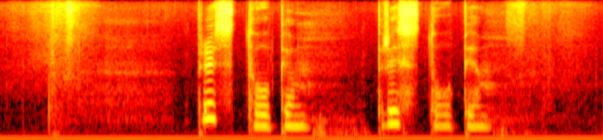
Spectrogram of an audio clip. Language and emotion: Russian, neutral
